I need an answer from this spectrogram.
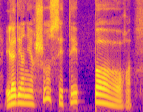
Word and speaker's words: porc: Alors souvenez-vous que porc, on ne prononce pas le C final. D'accord? Mais on doit quand même l'écrire. Donc vous écrivez P-O-R-C. D'accord? Donc porc, P-O-R-C, le C final n'est pas prononcé.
